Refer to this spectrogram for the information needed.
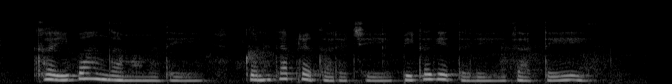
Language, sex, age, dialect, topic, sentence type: Marathi, female, 31-35, Northern Konkan, agriculture, question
